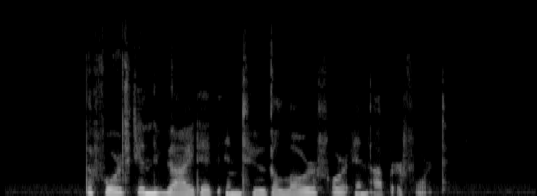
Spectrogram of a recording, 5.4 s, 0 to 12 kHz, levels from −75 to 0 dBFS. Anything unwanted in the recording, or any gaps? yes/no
no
